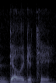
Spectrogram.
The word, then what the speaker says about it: delegatee: is the delegate or sometimes you'll see people pronounce it or add an e to it and call it the delegatee alright so that is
